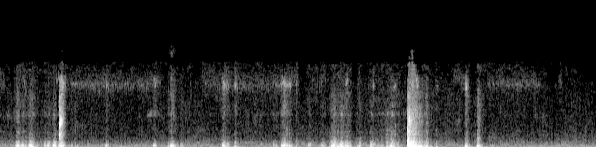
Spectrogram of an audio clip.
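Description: Faint irregular clicks and taps of a small plastic face trimmer and its metal clipper blades being handled and fitted back together, with one sharper click about three seconds in.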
